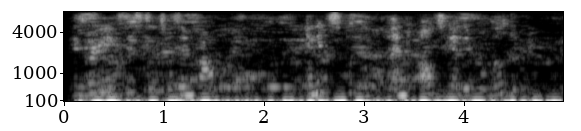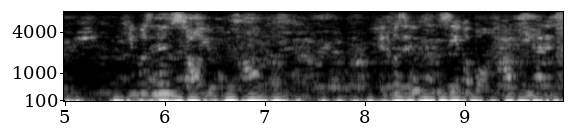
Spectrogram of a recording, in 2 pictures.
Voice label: female synth conv 1m; SASSEC07

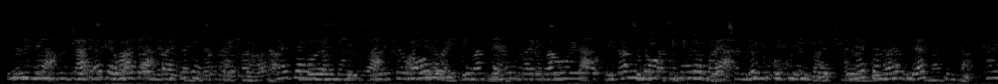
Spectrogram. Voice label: female; SiSEC08; SiSEC underdetermined

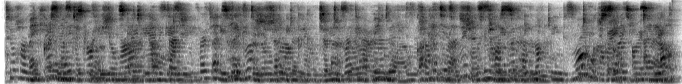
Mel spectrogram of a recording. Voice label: female mix; SiSEC11; underdetermined

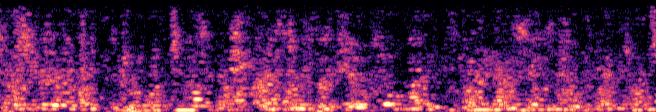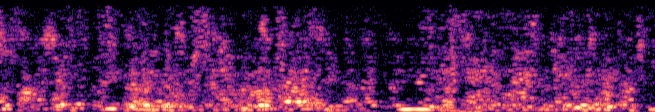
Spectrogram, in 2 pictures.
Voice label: female; SiSEC08; SiSEC underdetermined

